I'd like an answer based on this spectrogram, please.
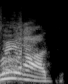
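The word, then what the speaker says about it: Riyadh: It's Riad.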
